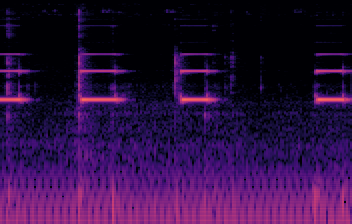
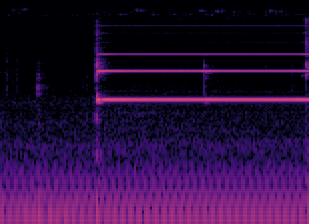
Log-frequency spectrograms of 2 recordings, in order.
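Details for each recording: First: Bush DAB radio that won't power on, power button tested with multimeter continuity: short beeps sound only on some presses, about four in three seconds, with no continuous beep when held; intermittent switch contact. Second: Bush DAB radio that won't power on, button tested with a multimeter on continuity: a clean, steady high beep holds without dropouts, so this switch closes properly, unlike the faulty button.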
